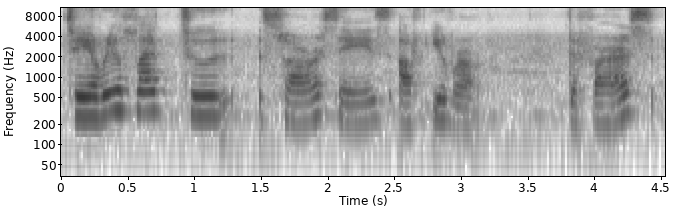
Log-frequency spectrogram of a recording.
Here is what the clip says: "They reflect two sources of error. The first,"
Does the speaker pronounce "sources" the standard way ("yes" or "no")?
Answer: yes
